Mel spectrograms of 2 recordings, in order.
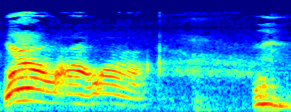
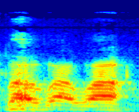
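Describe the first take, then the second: First: It is said in a high voice. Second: It is said in a deep voice.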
